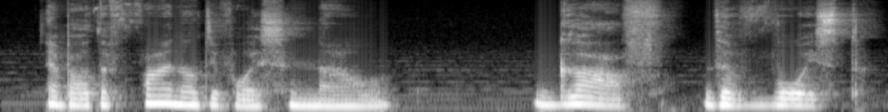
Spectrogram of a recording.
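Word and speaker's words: гав: Can you hear me pronouncing it a little bit differently, not gav, but gaf? It's because of the final devoicing.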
